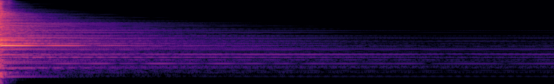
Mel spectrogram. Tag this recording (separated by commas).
Cymbal, Musical instrument, Music, Hi-hat, Percussion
